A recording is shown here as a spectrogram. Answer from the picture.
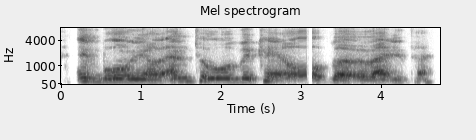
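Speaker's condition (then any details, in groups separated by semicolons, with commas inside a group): Cerebral palsy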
